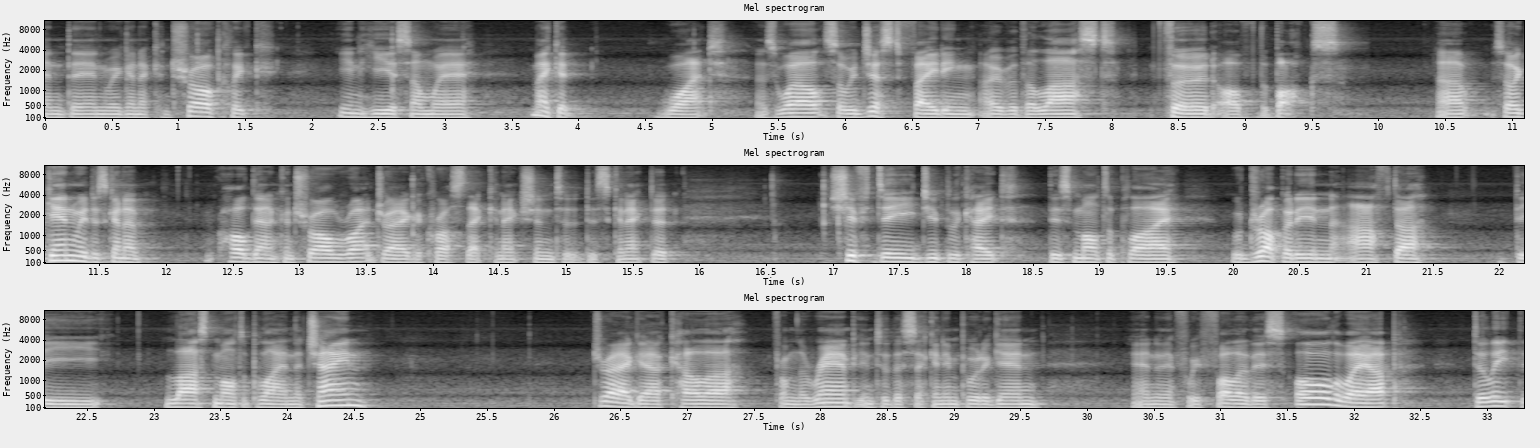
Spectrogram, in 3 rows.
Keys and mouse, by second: 2.5 ctrl+click, 3.2 click, 5.1 click, 5.9 click, 13.1 ctrl+right click, 15.3 click, 15.9 click, 16.9 shift+d, 19.3 click, 23.9 click, 26.3 click, 28.9 click, 29.3 middle click, 29.9 middle click, 30.8 middle click, 32.4 click.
